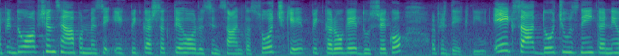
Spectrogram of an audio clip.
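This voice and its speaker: A woman hosts a relaxed pick-a-card tarot video, speaking in a fairly high voice. She is chatty, sprinkles English phrases through her talk and keeps checking in with her viewers. A faint background noise sits under her voice. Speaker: tarot reader.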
